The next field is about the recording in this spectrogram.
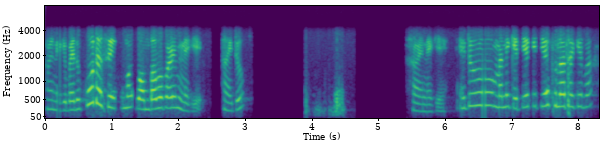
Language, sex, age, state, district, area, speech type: Assamese, female, 30-45, Assam, Sonitpur, rural, conversation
